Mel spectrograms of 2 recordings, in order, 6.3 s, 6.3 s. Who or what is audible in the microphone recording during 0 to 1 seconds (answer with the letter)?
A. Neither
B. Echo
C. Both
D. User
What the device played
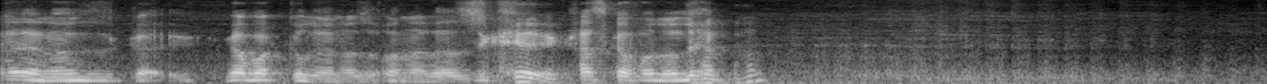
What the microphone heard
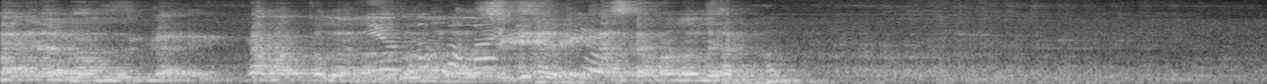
B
